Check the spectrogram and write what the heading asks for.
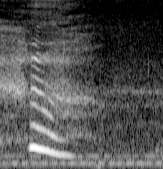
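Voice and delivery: long open-mouthed yawn; a real sleepy yawn. Real, not acted. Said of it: "there's your yawn for the day".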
